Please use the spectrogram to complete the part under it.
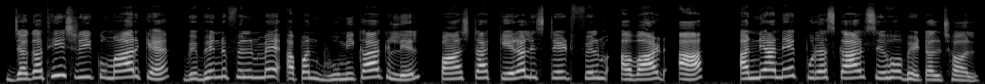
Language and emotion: Maithili, neutral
